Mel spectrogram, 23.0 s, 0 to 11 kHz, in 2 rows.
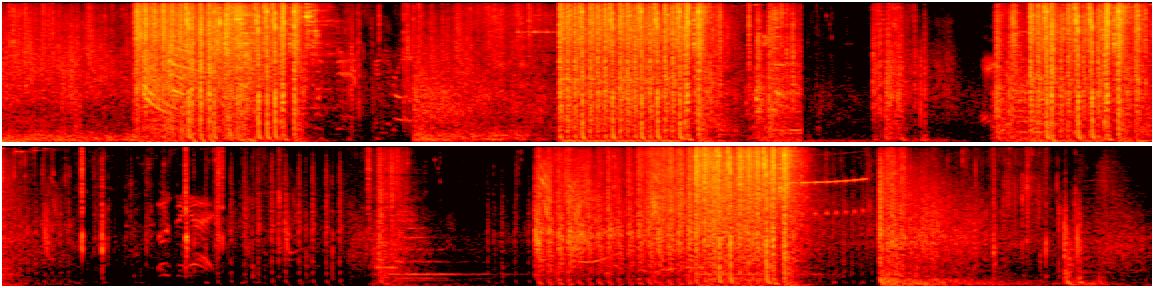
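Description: Jackal PDW submachine gun fire in the video game Black Ops 6 rattles in loud, rapid sustained bursts separated by brief gaps, with other in-game effects mixed in.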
